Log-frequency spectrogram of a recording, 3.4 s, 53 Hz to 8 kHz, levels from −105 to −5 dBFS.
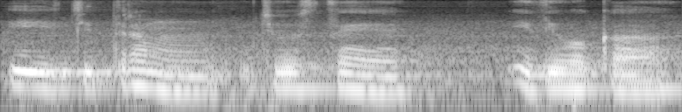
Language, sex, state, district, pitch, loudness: Telugu, male, Andhra Pradesh, Sri Satya Sai, 130 Hz, -16 LUFS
